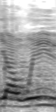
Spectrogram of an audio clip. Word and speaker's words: Yahweh: Yahvé, on le prononce Yahvé, Yahweh, les Hébreux le prononcent plus Yahweh, qui veut dire « Je suis ».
